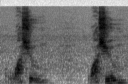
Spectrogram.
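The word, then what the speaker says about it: Washoe: Reno according to a news release from us washu washu County Sheriff's Office someone help me with that pronunciation which has previously said the Academy Award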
